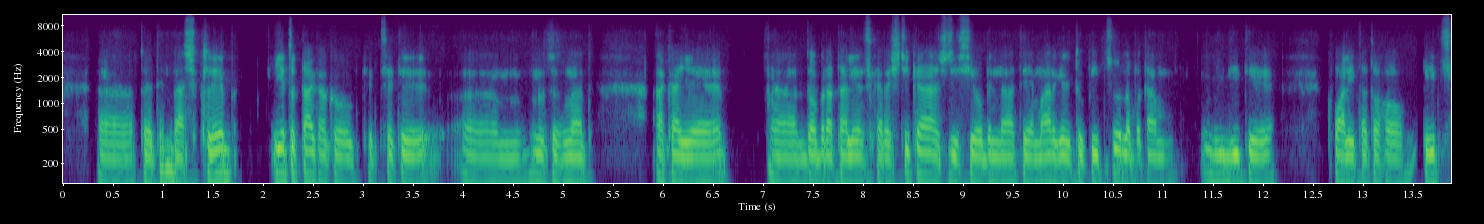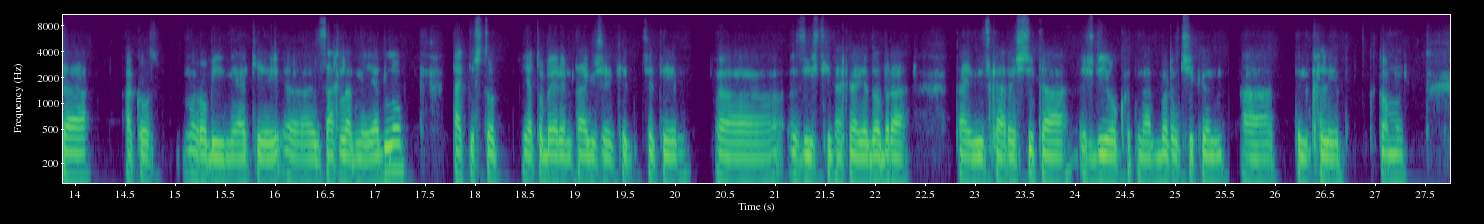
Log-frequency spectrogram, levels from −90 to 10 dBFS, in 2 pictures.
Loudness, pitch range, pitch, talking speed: -21 LUFS, 115-125 Hz, 120 Hz, 130 wpm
